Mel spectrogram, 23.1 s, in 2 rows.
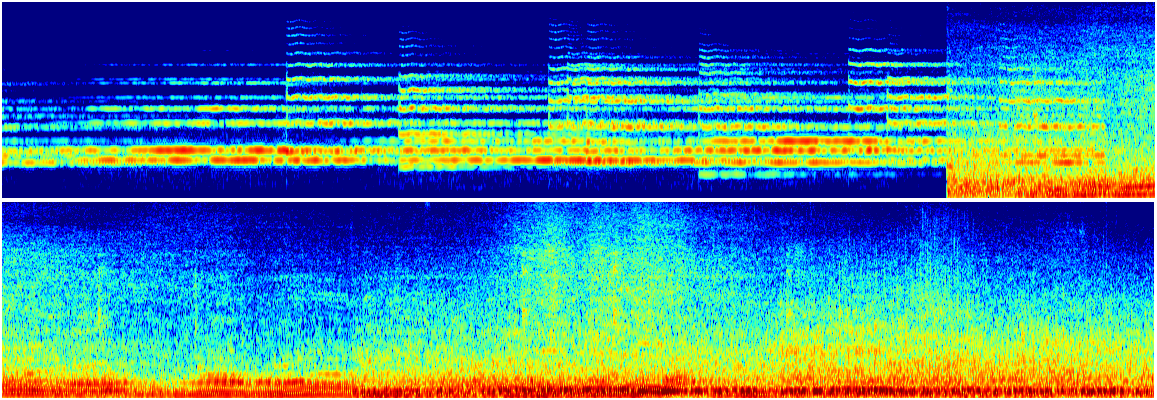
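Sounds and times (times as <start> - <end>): synth music: 0.0 - 22.0
car engine running: 9.5 - 23.0.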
